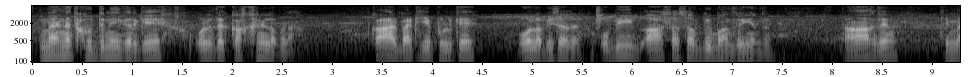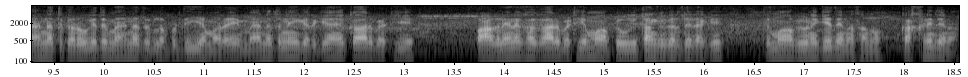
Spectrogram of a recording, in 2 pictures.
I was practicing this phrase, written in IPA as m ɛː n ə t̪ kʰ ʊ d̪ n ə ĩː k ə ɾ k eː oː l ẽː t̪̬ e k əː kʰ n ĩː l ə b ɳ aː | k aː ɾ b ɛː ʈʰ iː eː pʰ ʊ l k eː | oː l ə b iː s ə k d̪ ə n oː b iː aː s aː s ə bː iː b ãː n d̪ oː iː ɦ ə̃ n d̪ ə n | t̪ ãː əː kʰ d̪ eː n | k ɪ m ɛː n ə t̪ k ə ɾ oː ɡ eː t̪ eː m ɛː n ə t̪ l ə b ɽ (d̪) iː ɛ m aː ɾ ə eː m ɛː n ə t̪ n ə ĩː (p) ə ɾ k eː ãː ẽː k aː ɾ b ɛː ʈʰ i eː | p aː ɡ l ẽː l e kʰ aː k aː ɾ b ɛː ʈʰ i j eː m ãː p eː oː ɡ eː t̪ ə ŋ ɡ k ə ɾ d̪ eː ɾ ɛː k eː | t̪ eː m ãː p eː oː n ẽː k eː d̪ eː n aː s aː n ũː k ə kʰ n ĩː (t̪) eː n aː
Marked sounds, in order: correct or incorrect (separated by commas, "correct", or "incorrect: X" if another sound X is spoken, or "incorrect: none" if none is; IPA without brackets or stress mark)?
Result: correct, incorrect: k, incorrect: d̪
